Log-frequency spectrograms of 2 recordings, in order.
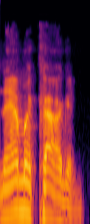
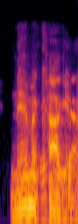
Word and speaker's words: Namakagon: Yeah, you were close in the pronunciation. Namakagon. Namakagon.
